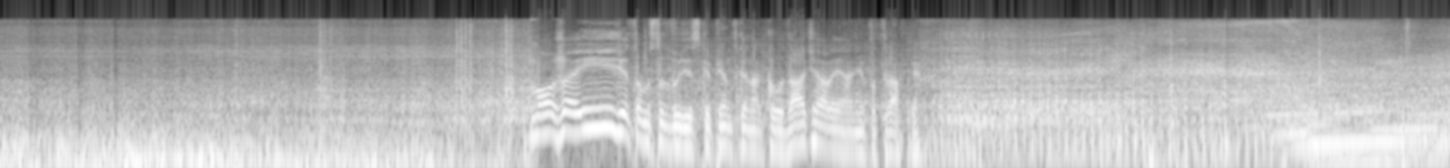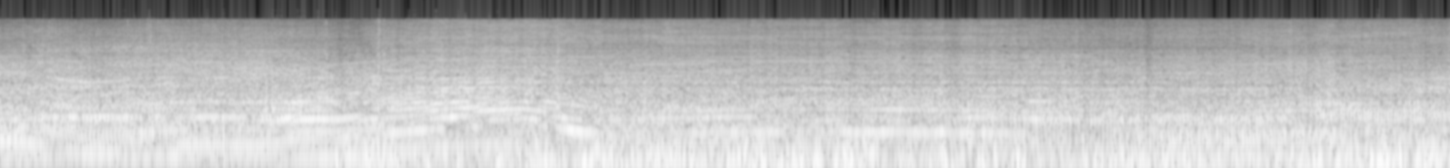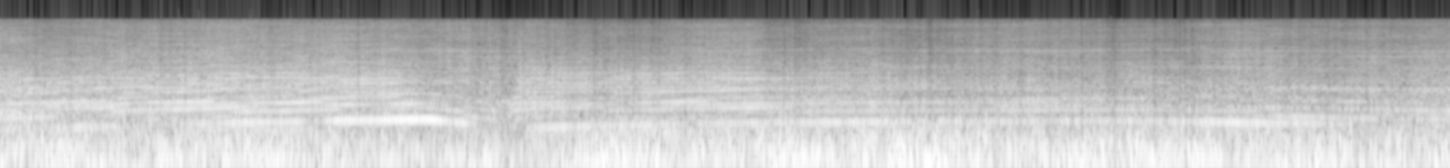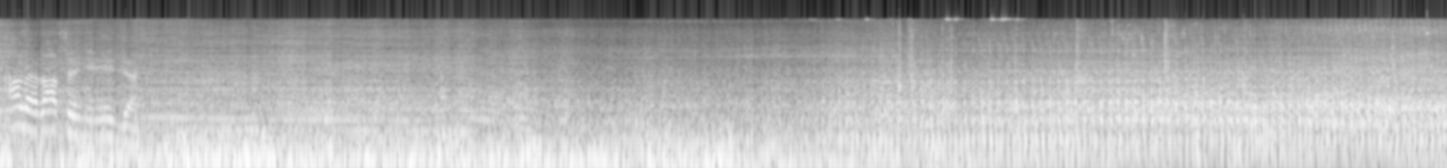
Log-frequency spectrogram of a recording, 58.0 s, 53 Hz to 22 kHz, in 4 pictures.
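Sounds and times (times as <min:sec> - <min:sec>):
wind noise over microphone: 0:00.0 - 0:07.4, 0:08.7 - 0:57.9
motorcycle engine revving: 0:09.0 - 0:57.9.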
